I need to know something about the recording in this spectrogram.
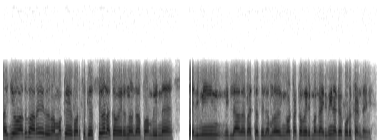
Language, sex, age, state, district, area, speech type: Malayalam, female, 30-45, Kerala, Alappuzha, rural, conversation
